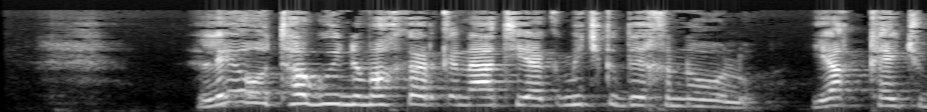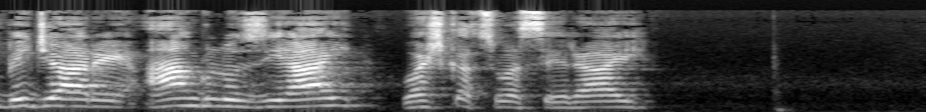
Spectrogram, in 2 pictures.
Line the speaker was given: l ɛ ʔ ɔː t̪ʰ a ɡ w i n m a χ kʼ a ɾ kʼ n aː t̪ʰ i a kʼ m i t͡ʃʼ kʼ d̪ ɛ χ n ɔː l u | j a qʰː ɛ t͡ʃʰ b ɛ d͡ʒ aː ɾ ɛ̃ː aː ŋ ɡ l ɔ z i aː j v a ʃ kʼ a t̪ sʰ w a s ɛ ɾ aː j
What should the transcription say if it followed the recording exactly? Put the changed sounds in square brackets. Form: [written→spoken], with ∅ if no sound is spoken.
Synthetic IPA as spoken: l ɛ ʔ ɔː t̪ʰ a ɡ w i n m a χ kʼ a ɾ kʼ n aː t̪ʰ i a kʼ m i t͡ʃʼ kʼ d̪ ɛ χ n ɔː l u | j a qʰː ɛ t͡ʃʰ b ɛ d͡ʒ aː ɾ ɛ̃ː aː ŋ ɡ l ɔ z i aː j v a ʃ kʼ a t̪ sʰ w a s ɛ ɾ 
